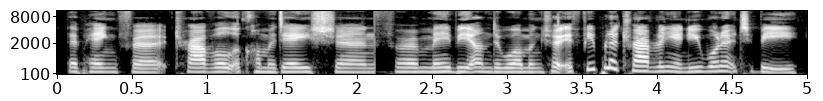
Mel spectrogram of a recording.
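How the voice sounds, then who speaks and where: A British woman chats quickly and expressively as a podcast co-host. Her voice is clear and smooth, recorded close and dry, in an easy conversational style. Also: mid-range voice, steady tone, no echo. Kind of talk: casual pop culture chat.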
